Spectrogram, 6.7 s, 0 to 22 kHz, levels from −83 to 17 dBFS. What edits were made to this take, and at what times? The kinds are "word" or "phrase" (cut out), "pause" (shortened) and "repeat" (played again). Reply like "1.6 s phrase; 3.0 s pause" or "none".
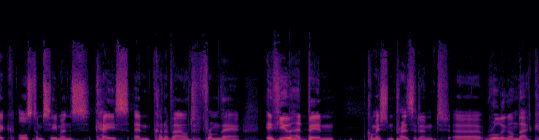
1.2 s word; 2.1 s word; 3.2 s pause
